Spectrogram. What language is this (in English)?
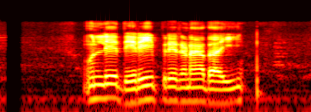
Nepali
